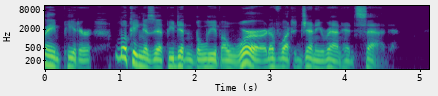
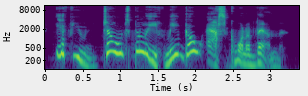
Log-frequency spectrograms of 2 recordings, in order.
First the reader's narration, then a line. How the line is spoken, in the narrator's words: she snapped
